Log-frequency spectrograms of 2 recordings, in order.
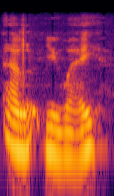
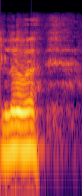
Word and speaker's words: Lua: a language called Lua not sure how you pronounce it I pronounce it as lure um I'll car on using that name until someone tells me otherwise um but please feel free to correct me if there's a better pronunciation anyway within Eep you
